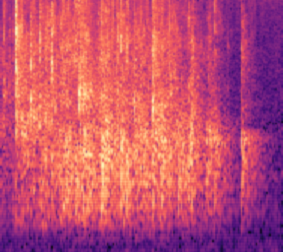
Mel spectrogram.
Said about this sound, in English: See what I mean? I had like two claps.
